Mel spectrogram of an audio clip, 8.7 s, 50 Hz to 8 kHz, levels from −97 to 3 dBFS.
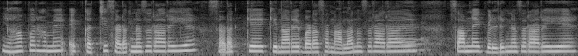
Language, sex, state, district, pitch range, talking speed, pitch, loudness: Hindi, female, Uttar Pradesh, Etah, 215-230 Hz, 185 wpm, 225 Hz, -26 LUFS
